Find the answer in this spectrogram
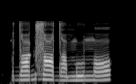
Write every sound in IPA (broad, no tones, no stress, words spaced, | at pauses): dˤuɡ zɑdˤæ mun̪ɔ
